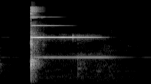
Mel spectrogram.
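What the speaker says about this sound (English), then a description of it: "It's got a ding ding bell in it." A ding bell built into an I Spy Eagle Eye children's toy rings once: a sharp, clear metallic strike that rings on for about a second before fading to silence.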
